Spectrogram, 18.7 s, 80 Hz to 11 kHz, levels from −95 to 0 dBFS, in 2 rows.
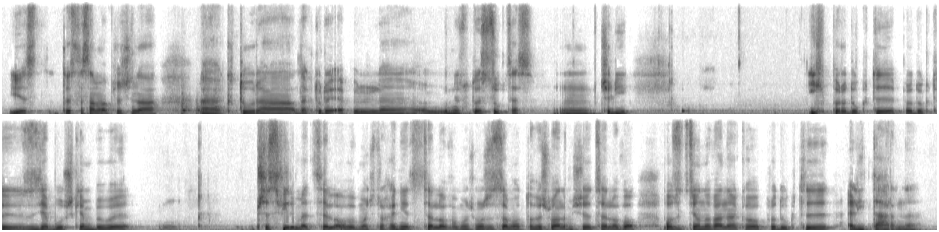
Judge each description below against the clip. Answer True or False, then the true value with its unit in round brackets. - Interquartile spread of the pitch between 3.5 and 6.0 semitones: False (2.6 semitones)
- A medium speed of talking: True (120 wpm)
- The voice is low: True (110 Hz)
